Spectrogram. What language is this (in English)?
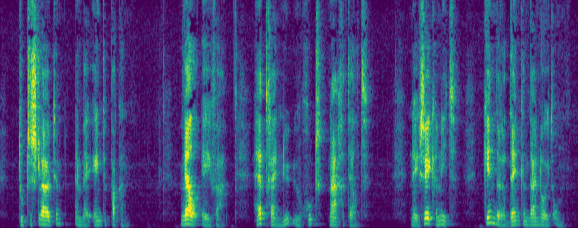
Dutch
